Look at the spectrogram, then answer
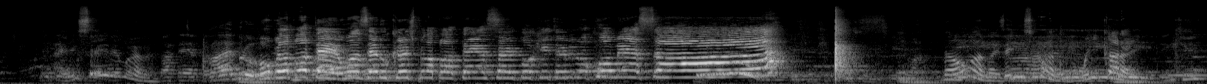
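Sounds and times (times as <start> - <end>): man shouting: 5.6 - 7.9
sharp clap: 8.4 - 8.6.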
